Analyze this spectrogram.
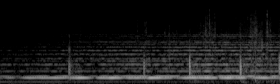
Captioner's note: footstep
